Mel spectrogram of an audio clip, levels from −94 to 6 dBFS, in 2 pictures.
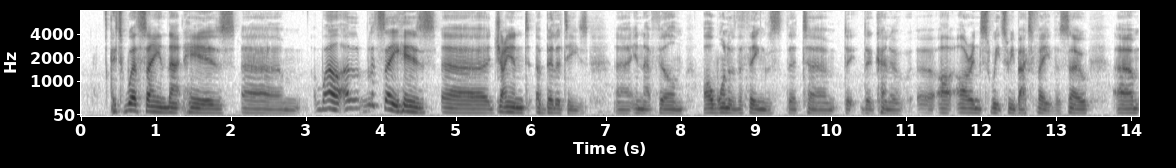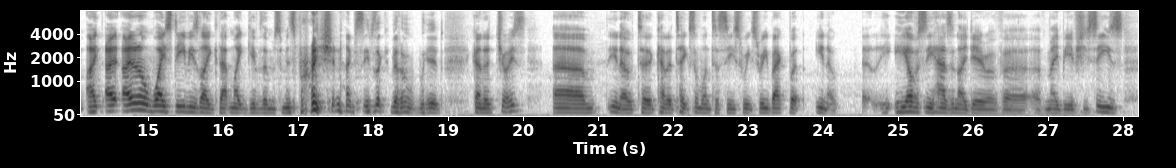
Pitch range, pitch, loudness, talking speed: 110-135 Hz, 120 Hz, -26 LUFS, 195 wpm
